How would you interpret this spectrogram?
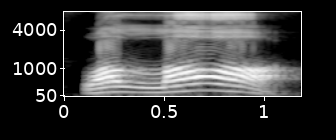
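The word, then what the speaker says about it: وَاللّٰهُ: এখানে আল্লাহ শব্দের পূর্বে একটি জবর আসছে, তাই এটা উচ্চারণে মোটা হবে, আর মাঝখানে আলিফ এবং লাম এটা উচ্চারণে আসবে না। ওয়াল্লাহ, ওয়াল্লাহ হা পেশ হু, ওয়াল্লাহু।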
